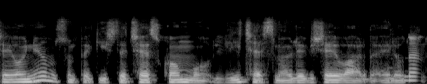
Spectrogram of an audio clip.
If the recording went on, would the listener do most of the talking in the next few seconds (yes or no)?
yes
